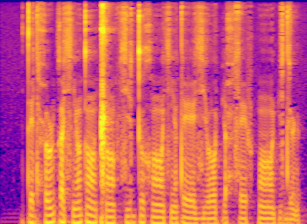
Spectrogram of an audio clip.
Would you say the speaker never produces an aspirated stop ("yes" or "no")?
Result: yes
